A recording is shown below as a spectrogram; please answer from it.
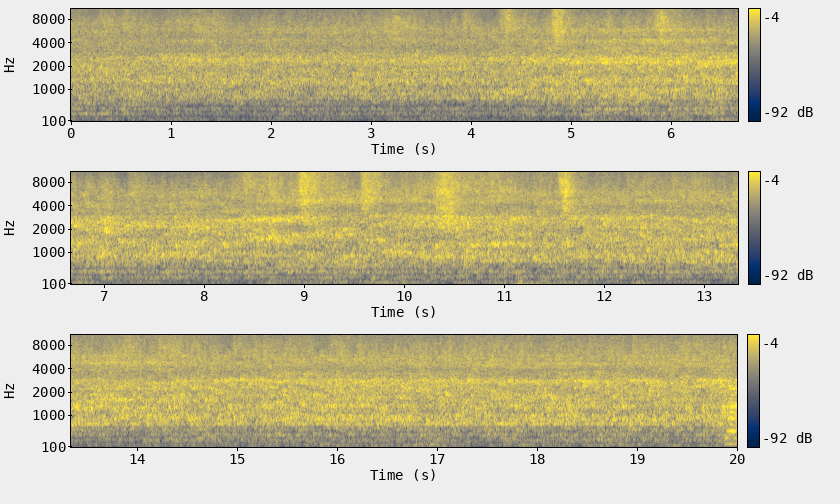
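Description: Steady, fairly faint background noise without words, a dull hiss that grows a little louder after a few seconds, with a few faint clicks.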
